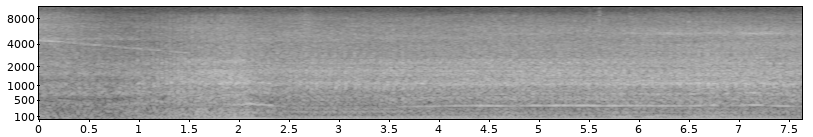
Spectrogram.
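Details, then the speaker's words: Kenworth twin-steer truck diesel, fuel pump previously stuck, now revving freely for the first time in years: heavy roar rising and holding smoothly without stumbling or hesitation; normal free revving. "all right if you heard me revving it like that that was I've never been able to do that for the last couple years well since I've had it gone again of course that the fuel pump was stuck but sounds like she's freed up quite a lot which is good"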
